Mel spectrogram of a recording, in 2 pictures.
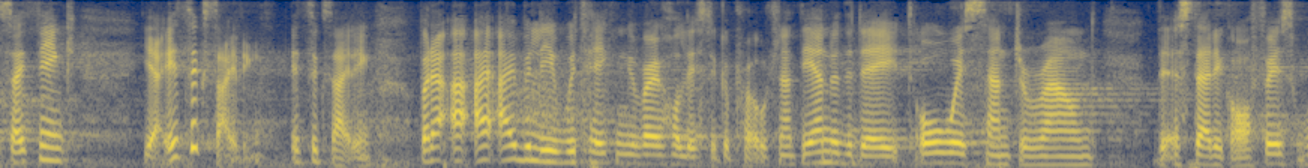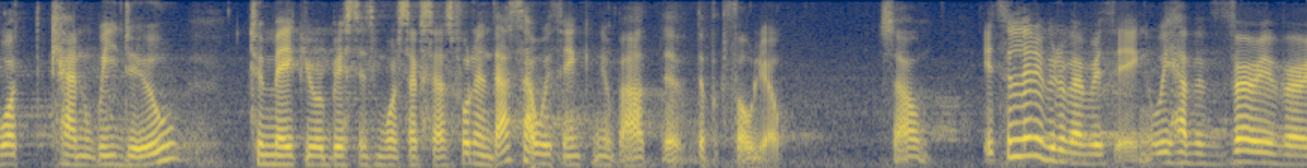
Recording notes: Doing a LIVE For the Record episode over lunch at Aesthetic Next 3.0.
